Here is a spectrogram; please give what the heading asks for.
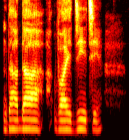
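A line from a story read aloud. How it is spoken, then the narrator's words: Hoarse whisper, throat clearing. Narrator (Russian): прошептал хрипло, откашлялся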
